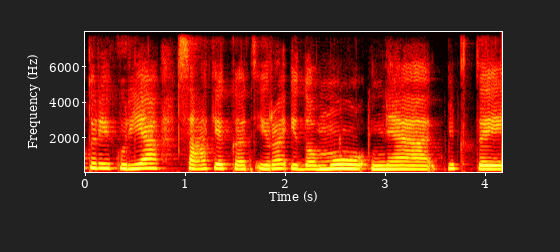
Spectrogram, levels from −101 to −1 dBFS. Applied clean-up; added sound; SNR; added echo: neural mask model DeepFilterNet 3.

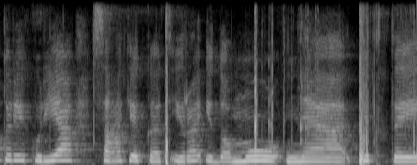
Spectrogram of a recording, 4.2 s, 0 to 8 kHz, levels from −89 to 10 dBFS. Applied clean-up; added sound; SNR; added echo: none; Crack; 10 dB; reverberation time 0.4 s.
